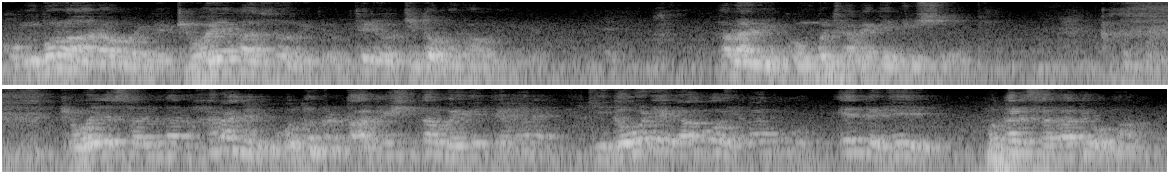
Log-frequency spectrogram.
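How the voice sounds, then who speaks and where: A male pastor preaching a sermon, animated, acting out quoted prayers and leading the congregation to repeat after him. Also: high voice, quick pace, few pauses, noisy background. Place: church sanctuary. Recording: echoey church hall from far off.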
